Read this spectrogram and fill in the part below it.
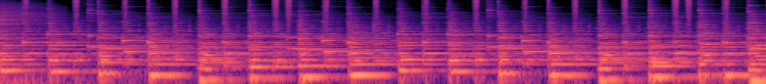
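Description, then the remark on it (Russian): A baby rattle jingles in steady rhythmic shakes over a bouncy, tuneful instrumental melody of a Russian children's rattle song. The bright tinkling accents fall regularly on the beat throughout, with no voices. “Погремушку раз, два, три, ну-ка в ручку ты возьми, а теперь-ка поскорей спрячь за спинку от друзей.”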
